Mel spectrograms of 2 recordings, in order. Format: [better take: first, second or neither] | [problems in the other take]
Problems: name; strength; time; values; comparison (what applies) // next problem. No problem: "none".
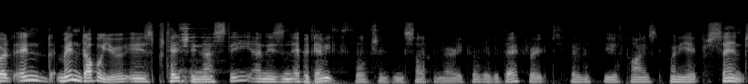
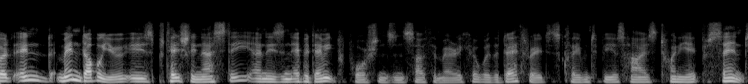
second | noise reduction (neural mask model DeepFilterNet 3)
